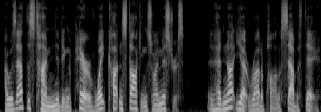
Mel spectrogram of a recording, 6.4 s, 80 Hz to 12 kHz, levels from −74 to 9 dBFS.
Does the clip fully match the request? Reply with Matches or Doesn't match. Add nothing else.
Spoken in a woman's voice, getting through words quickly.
Doesn't match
